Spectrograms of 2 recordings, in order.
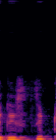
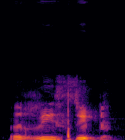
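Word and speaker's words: receipt: Okay, लेकिन ये रिसिप्ट नहीं है, ये हम गलत पढ़ते हैं। इसको हम गलत पढ़ते हैं, रिसिप्ट ये नहीं है, इसको ये क्या है, ये है रिसिट।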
